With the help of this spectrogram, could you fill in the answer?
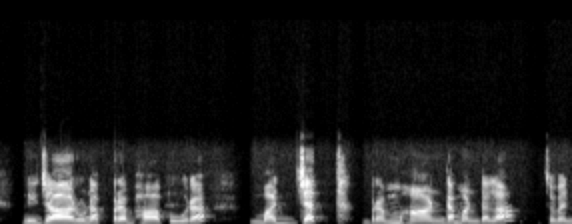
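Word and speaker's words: Prabhāpūra: Bha is the second Bha, the Mahaprana. Nijaruna Prabhapura.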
